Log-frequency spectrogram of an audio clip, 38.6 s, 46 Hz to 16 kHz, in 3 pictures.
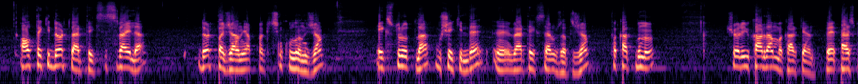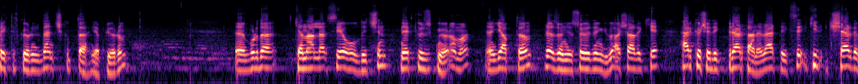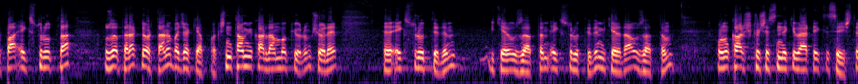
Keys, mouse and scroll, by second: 0.3-4.5 right drag, 3.3-6.4 middle drag, 6.4 e, 8.1 e, 9.7 ctrl+z, 10.0 ctrl+z, 11.1 KP_7, 14.3 KP_5, 14.4-29.0 middle drag, 29.0 KP_7, 30.0 middle click, 31.6 middle click, 31.6 e, 33.6 e, 35.7-37.9 middle drag, 37.0 click, 37.9 KP_7.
